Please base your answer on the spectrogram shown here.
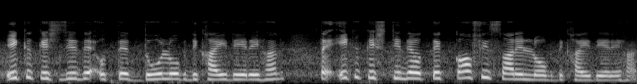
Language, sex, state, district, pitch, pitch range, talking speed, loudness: Punjabi, female, Delhi, New Delhi, 250 Hz, 225-280 Hz, 215 wpm, -15 LUFS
